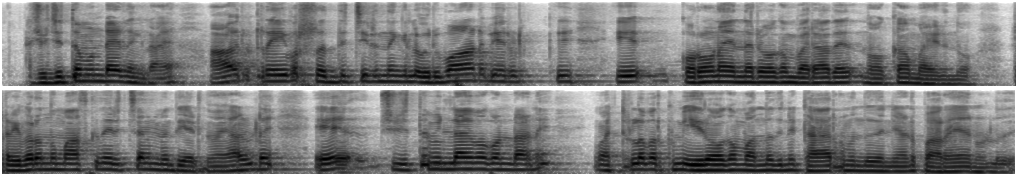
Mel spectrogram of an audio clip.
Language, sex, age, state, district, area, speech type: Malayalam, male, 18-30, Kerala, Wayanad, rural, spontaneous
